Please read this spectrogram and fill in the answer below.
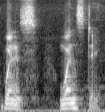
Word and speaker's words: Wednesday: আসলে এখানে এই ড সাউন্ডটাকে আপনি একটু সাইলেন্ট করে দিয়ে বলবেন, তাহলে বলতে কমফর্ট ফিল করা যায়। তাহলে ড সাউন্ড বা ডি যদি না থাকতো তাহলে কিন্তু ওয়েনসডে ওয়েনসডে ওয়েনসডে ওয়েনসডে।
